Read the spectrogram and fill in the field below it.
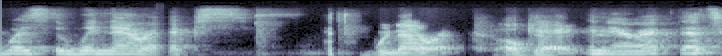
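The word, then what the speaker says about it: Winarick: A couple of just, like the accent on the wrong syllable. The family that owned the Concord was the Winneriks. Winnerick, okay. Winnerick, that's how it's pronounced.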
